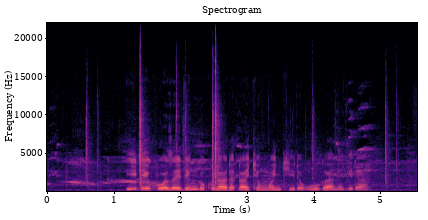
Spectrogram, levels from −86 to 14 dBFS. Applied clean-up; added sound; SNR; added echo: none; Slam + Chirp, tweet; 12 dB; none.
